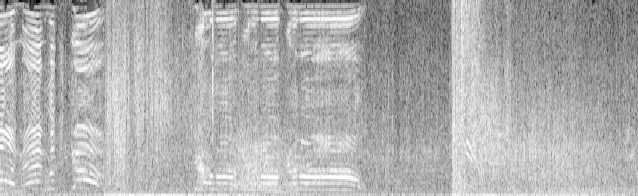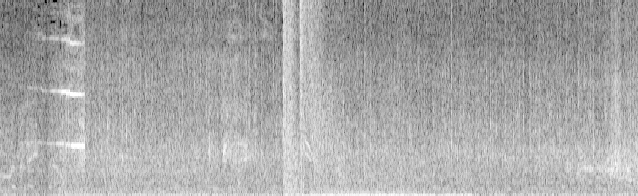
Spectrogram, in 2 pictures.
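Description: Tank engines rumble low and steady.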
